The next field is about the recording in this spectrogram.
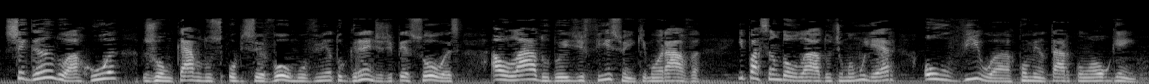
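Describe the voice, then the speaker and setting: A woman narrator of a scripted radio drama, husky and dramatic, telling the story with a moralizing turn. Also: on the low side, expressive, normal speed, soft background music.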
